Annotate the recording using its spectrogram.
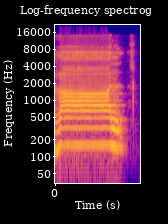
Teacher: تا کے بعد ذال ہے، زبان اس کا مخرج، ذال کا مخرج ہے، زبان کی نوک اوپر والے دانتوں کے نچلے حصے سے لگے تو ذال پڑھا جاتا ہے، ذال، بغیر سیٹی کے، سیٹی کے ساتھ نہیں پڑھنا، ٹھیک ہے۔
